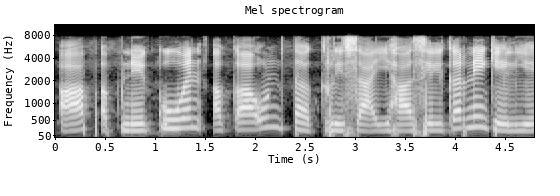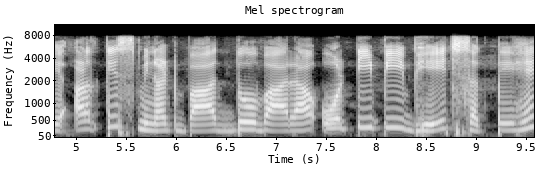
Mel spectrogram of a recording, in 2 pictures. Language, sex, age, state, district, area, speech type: Urdu, female, 30-45, Uttar Pradesh, Lucknow, rural, read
